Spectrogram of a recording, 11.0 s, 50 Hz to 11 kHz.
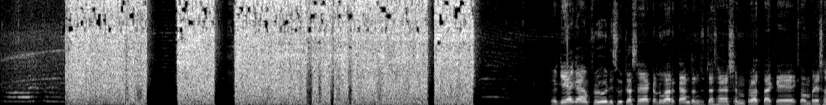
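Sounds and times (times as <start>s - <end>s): compressed air gun hissing: 0.6s - 6.4s.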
